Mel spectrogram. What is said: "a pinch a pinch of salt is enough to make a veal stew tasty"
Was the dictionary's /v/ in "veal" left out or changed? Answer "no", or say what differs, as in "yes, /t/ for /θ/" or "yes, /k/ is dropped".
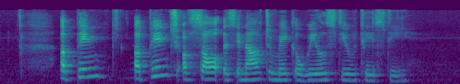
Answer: yes, /w/ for /v/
